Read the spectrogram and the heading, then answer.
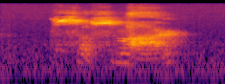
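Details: Pet parrot indoors, kissing its plush toy parrot and telling it to be quiet; one short spoken-sounding phrase of about one and a half seconds, bright and fairly high-pitched, in a quiet room.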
